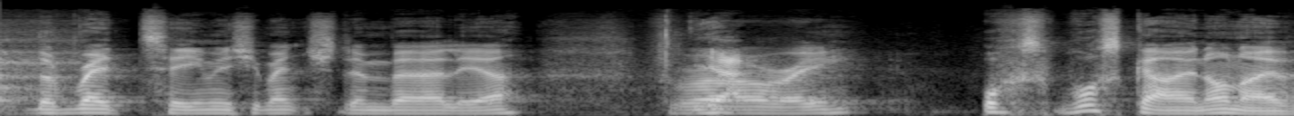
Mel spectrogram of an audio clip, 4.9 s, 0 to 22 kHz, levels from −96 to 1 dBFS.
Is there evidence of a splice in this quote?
no; 0 cuts

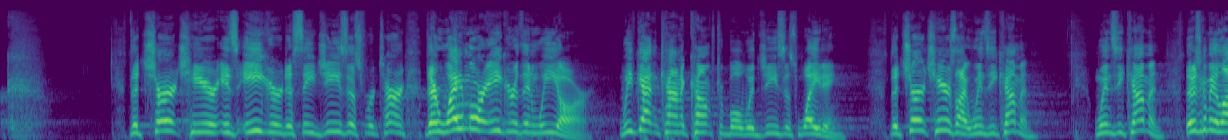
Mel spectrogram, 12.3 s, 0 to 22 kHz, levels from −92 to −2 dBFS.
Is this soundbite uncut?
yes; 0 cuts

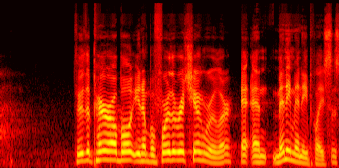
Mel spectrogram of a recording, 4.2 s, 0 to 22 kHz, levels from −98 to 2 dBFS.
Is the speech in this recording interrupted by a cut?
no; 0 cuts

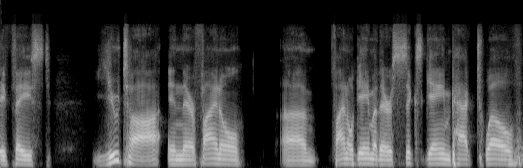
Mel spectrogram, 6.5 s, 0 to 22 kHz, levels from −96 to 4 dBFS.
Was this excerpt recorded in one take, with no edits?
yes; 0 cuts

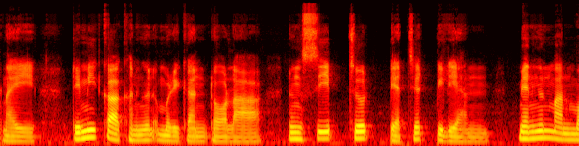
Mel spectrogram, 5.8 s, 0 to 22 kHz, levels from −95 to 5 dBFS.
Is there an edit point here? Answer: no; 0 cuts

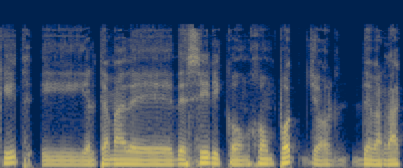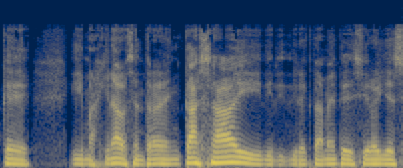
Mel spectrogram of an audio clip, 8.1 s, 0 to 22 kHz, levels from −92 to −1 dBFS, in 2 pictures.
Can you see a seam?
no; 0 cuts

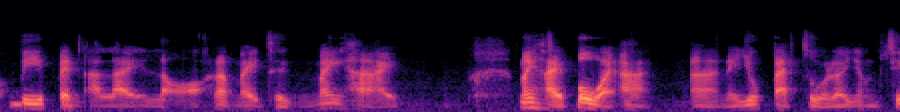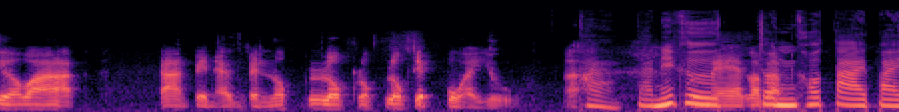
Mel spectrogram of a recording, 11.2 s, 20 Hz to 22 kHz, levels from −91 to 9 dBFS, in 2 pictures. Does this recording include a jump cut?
yes; 1 cut; at 7.1 s

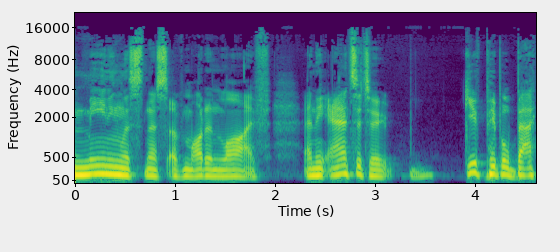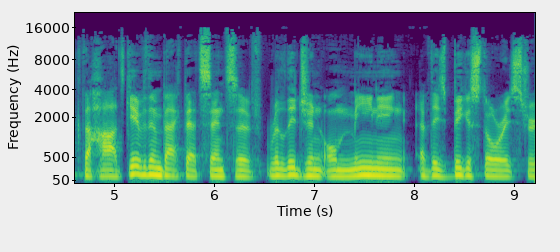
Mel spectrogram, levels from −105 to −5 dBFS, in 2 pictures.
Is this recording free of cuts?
no; 3 cuts; at 2.9 s, 5.1 s, 8.0 s

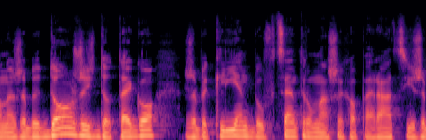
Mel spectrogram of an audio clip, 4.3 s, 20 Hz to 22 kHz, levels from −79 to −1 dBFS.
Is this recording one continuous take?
yes; 0 cuts

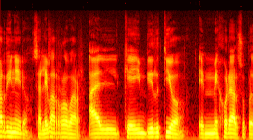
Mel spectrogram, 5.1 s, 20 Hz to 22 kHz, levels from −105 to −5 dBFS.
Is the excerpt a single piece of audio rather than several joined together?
no; 2 cuts; at 1.0 s, 1.7 s

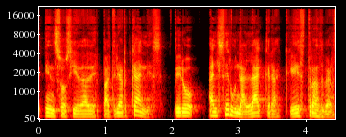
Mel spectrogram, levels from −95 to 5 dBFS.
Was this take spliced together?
yes; 1 cut; at 2.0 s

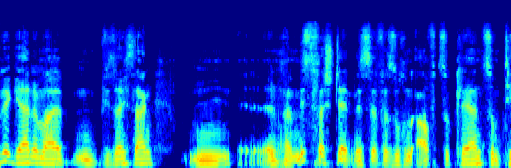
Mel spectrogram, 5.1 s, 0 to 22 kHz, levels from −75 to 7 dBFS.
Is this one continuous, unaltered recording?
yes; 0 cuts

